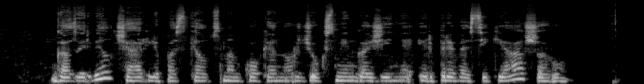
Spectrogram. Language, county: Lithuanian, Vilnius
